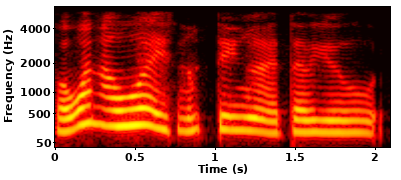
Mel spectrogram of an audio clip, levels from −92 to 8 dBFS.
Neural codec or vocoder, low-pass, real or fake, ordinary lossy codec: codec, 16 kHz, 4 kbps, FunCodec, trained on LibriTTS, 50 frames a second; 5.4 kHz; fake; AAC, 32 kbps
